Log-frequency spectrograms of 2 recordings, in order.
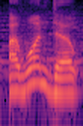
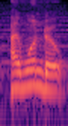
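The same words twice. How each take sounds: No difference in how they are said.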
